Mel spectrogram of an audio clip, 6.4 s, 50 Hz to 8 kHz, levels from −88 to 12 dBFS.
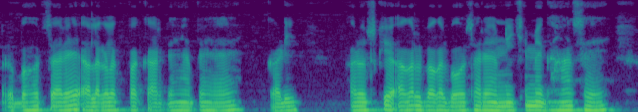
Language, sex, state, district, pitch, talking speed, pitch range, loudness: Hindi, male, Jharkhand, Palamu, 105 Hz, 190 wpm, 105-110 Hz, -16 LUFS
